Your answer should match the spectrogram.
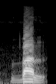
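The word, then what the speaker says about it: بًا: তানবিনে বা 2 জবর বান। এখানে যেন বান এই নুনে গুন্না না হয় সেদিকে খেয়াল রাখবেন। আবার বান এরকম যেন টান না হয়ে যায় সেদিকে খেয়াল রাখবেন। তানবিনের উচ্চারণ তাড়াতাড়ি পড়তে হবে।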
